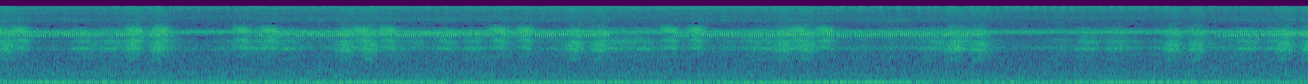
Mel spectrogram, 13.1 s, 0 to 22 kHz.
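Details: . Night chorus of common true katydids in eastern U.S. deciduous forest, recorded July 2013 once the cicadas fell silent. Rasping pulse groups rise and fall from several singers, with a continuous shrill insect tone and a faint low drone.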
